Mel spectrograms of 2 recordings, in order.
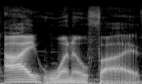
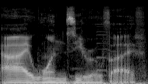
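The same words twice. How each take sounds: First: The zero is said as oh. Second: The zero is said as zero. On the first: The speaker calls it right. "if you want to sound more, you know, native, say I-105" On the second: The speaker calls it wrong. "Don't say I-105"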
